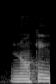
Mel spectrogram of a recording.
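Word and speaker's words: knocking: नॉकिंग है, ये के साइलेंट है, नॉकिंग।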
